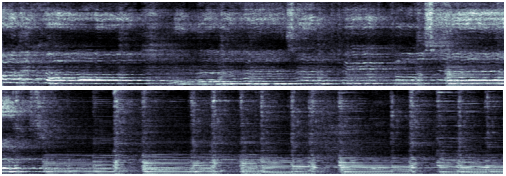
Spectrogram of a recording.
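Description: Acoustic guitar strummed under a wordless sung melody of long held notes that slide from one pitch to the next.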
